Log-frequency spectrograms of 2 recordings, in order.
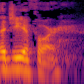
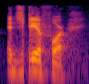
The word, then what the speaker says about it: Ejiofor: Chiwetel Ejiofor. I hope I'm not butchering it. – Chiwetel Ejiofor. – Ejiofor.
